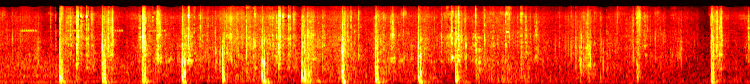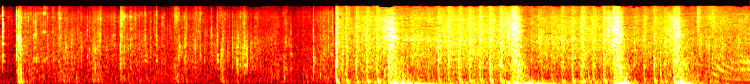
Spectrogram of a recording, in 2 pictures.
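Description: Guns fire in the video game Escape from Tarkov: rapid single shots and short bursts, fairly faint, ending in a denser, louder stretch of fire.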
